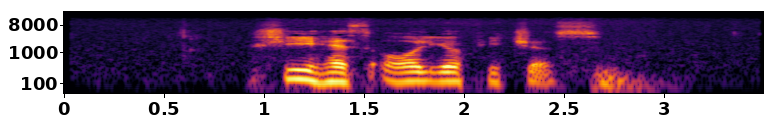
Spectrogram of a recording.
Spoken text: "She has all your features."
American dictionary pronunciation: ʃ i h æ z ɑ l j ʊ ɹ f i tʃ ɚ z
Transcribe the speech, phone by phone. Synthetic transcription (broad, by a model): ʃ i h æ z ɑ l j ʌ f i tʃ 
